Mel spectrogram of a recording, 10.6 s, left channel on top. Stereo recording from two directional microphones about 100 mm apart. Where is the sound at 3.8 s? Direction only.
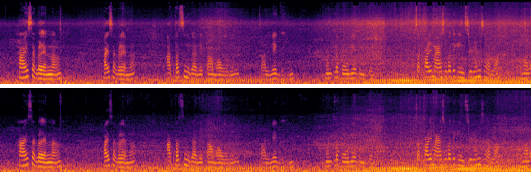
40° left (ahead or behind).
